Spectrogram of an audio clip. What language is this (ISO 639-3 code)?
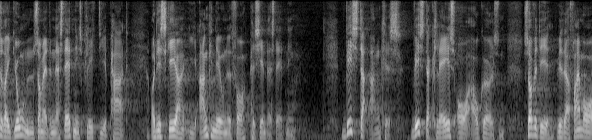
dan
